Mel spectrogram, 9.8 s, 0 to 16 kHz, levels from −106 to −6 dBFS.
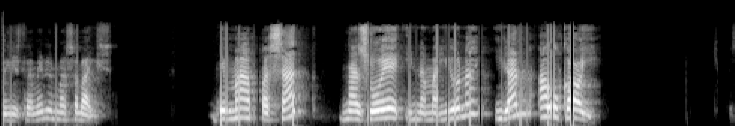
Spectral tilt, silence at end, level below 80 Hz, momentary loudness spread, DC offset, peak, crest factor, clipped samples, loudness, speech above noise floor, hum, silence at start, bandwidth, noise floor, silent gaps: -3.5 dB/octave; 1.9 s; -54 dBFS; 13 LU; under 0.1%; -2 dBFS; 16 dB; under 0.1%; -16 LUFS; over 75 dB; none; 0.05 s; 7.8 kHz; under -90 dBFS; 1.58-2.24 s, 2.33-2.77 s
